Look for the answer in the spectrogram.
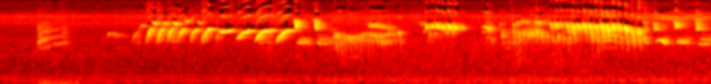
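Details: Canary from Algeria in full song, a continuous stream of rapid chirped trills and rolling buzzy phrases, shifting pitch between phrases, with low background hum.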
